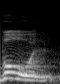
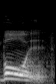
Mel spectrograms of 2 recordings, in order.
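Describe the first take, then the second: Both takes have the same delivery.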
